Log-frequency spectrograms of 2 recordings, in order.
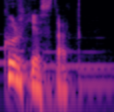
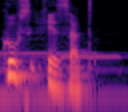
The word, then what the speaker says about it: Kurzgesagt: Creo que le inventé una T. Kurzgesagt. Busqué de hecho la pronunciación y la había olvidado. La tenía anotada aquí. Tenía anotado cómo se pronunciaba. Kurzgesagt. Es alemán.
